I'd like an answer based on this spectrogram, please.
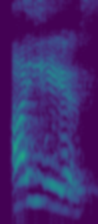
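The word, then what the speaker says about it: IAS: आई ए एस यानी कि sound क्या आ रही है हमारी, आई, यानी कि एन, आई।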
